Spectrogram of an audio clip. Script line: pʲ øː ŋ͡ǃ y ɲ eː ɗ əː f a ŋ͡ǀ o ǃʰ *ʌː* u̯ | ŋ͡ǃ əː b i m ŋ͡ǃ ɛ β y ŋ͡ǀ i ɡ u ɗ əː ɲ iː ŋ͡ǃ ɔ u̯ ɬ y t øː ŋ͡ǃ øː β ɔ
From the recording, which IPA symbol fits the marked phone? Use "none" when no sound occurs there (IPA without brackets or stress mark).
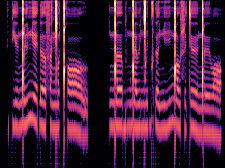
ɔː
